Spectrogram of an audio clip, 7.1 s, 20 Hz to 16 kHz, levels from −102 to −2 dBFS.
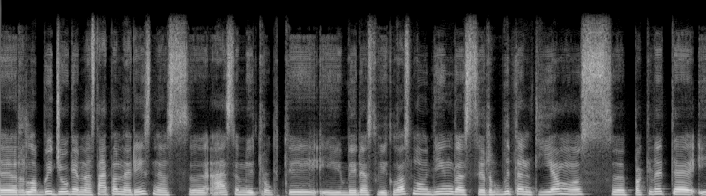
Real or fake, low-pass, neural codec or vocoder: fake; 14.4 kHz; codec, 32 kHz, 1.9 kbps, SNAC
